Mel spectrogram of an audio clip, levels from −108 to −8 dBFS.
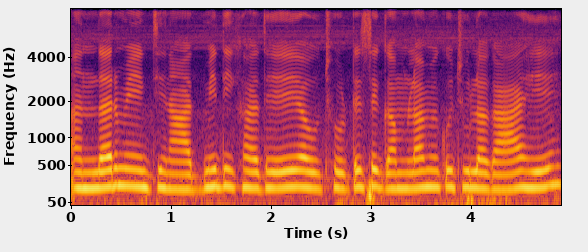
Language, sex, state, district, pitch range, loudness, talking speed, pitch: Chhattisgarhi, female, Chhattisgarh, Raigarh, 195-210 Hz, -23 LUFS, 185 wpm, 205 Hz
